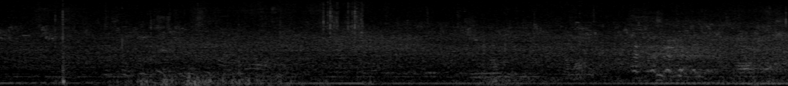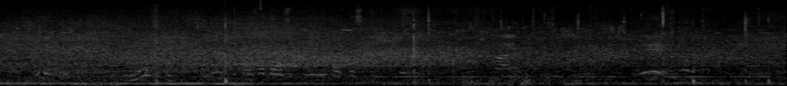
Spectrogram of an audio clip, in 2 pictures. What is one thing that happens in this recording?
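Young players shout to each other across an open field.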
